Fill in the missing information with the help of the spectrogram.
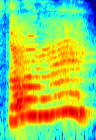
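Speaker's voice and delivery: loud, high final count; shouted count. Real, not acted. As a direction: belt out the last number in triumph.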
